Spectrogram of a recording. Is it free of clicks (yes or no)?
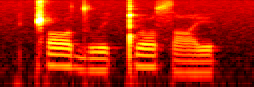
no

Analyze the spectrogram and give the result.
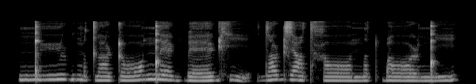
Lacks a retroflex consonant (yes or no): no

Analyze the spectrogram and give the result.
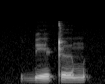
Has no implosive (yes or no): no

